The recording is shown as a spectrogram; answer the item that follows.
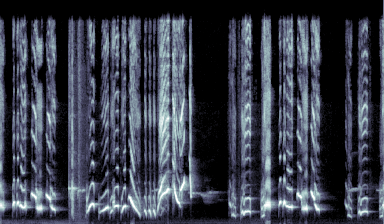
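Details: White-rumped shama (murai batu) singing vigorously as other shamas take up the song: dense runs of whistles and slurred notes, a short quiet gap, then repeated three-note whistled phrases.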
